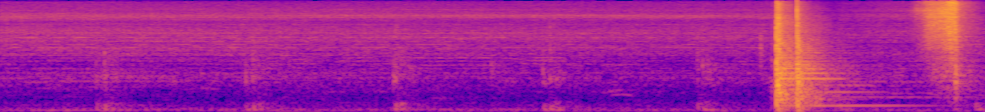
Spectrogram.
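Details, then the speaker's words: Tubeless front street-bike tire changed by hand, valve stem reinstalled, being aired up: soft regular air-pump thumps, then two sharp loud pops as the bead snaps onto the rim, showing the tire bead is properly seated. "Alrighty, then you just gotta air it up. I already put my valve stem back in. It's gonna pop twice."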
